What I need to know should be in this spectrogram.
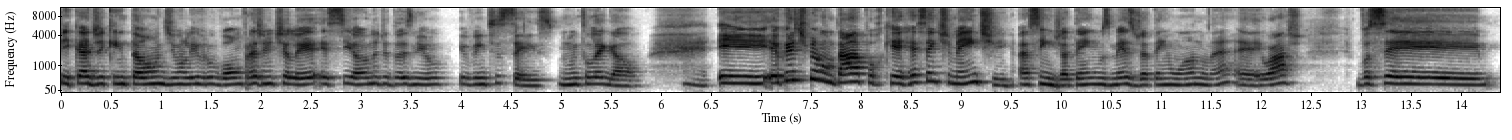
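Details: Adult woman speaking Portuguese; normal fluent speech.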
